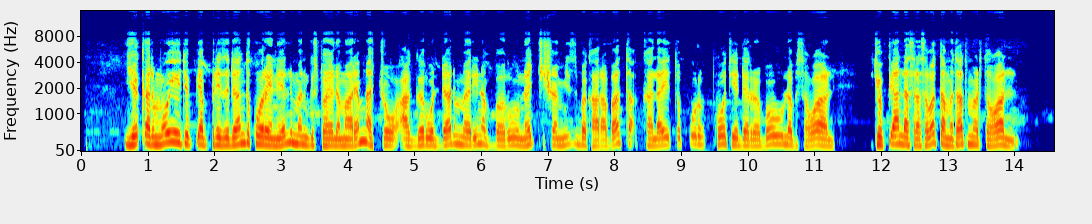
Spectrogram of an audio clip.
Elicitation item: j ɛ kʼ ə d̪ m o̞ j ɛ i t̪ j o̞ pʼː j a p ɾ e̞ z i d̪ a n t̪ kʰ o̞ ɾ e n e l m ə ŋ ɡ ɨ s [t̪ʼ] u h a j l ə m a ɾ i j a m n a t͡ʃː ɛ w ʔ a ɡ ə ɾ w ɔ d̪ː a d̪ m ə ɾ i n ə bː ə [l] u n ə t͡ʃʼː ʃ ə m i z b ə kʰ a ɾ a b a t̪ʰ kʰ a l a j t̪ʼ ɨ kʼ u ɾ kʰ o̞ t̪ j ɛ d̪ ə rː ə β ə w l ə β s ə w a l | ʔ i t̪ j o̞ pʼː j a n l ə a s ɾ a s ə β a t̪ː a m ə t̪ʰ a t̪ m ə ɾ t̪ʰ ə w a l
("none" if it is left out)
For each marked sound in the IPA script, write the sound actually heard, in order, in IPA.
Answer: t̪, ɾ

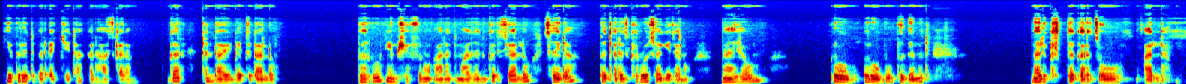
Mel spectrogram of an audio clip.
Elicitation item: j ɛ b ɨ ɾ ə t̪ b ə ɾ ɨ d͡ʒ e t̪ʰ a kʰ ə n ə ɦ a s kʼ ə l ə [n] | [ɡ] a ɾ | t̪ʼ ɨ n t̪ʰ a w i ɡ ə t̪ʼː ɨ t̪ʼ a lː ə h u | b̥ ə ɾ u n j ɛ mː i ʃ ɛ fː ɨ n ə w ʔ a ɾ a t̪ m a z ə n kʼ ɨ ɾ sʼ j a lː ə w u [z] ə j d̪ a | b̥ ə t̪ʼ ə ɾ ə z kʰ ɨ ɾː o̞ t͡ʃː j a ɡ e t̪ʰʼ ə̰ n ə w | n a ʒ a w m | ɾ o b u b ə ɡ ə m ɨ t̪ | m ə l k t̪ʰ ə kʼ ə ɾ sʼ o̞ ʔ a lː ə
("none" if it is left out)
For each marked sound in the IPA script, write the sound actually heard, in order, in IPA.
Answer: m, ɡ, s

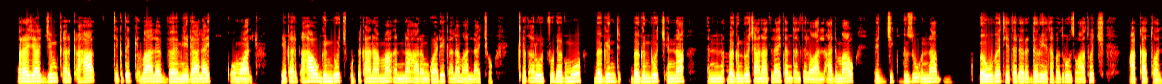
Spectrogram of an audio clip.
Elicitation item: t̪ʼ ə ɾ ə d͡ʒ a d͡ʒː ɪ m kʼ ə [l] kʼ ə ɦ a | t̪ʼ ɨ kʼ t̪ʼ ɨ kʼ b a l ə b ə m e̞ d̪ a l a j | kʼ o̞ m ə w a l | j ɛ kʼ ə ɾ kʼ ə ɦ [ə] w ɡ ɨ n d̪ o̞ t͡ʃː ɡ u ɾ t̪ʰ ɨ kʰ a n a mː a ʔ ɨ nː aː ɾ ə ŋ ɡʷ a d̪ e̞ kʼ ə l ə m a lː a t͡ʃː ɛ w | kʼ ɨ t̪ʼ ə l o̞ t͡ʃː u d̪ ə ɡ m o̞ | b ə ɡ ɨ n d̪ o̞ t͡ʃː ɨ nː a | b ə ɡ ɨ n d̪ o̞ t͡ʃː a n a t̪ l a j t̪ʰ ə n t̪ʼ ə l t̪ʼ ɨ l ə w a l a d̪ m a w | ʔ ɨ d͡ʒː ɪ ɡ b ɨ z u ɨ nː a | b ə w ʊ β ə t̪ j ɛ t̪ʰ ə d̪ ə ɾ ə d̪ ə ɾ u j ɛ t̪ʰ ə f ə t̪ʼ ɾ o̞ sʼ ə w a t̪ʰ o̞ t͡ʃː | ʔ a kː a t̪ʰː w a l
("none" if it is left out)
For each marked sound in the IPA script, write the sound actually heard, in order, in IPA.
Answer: ɾ, a

